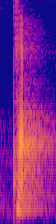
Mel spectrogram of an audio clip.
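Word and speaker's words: 田: Et ce kanji se prononce ta.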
